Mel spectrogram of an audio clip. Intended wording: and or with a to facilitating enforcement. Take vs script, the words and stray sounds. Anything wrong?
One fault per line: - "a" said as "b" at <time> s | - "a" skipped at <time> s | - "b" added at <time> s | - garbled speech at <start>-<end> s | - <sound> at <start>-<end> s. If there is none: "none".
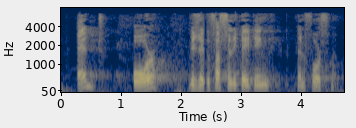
none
